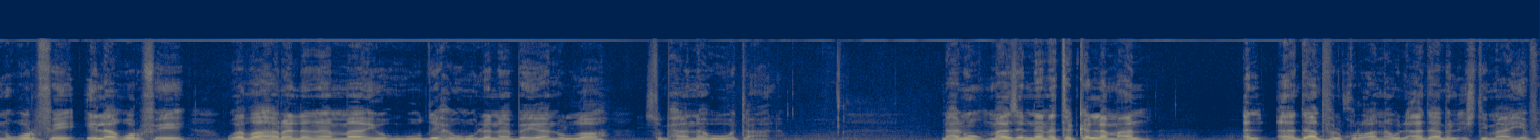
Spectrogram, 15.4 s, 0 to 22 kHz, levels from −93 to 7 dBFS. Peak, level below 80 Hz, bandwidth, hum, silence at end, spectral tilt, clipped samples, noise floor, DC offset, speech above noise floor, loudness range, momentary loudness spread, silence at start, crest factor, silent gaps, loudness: -14 dBFS; -76 dBFS; 16 kHz; none; 0 s; -5.5 dB/octave; under 0.1%; -66 dBFS; under 0.1%; 33 dB; 6 LU; 12 LU; 0 s; 18 dB; none; -33 LUFS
